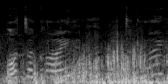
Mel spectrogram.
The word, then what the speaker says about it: Ortaköy: and but i have just come down to otokoi that's how you say it which i came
